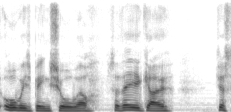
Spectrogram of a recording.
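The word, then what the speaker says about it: Shorwell: and she told me it's sure well not choral and it's always been shawwell so there you go just that some locals pronounce it shorel so it's either all well another half an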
